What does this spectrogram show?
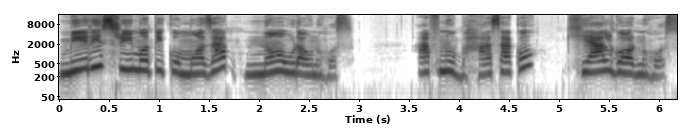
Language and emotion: Nepali, angry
